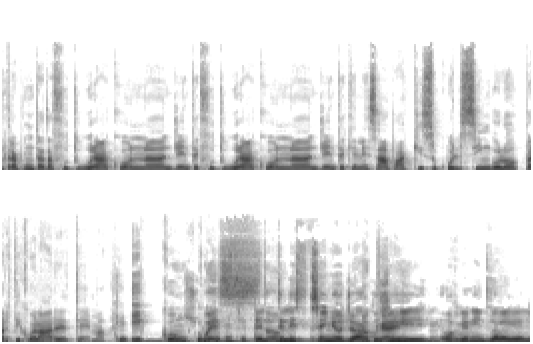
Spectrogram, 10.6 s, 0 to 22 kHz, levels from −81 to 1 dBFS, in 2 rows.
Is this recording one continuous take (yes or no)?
no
